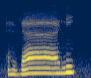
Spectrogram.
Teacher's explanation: रै टू हरका लॉन्ग, ली शॉर्ट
